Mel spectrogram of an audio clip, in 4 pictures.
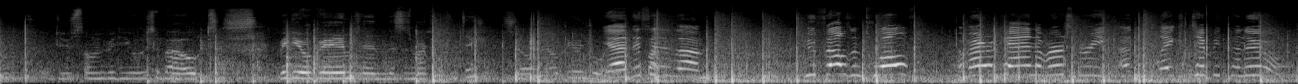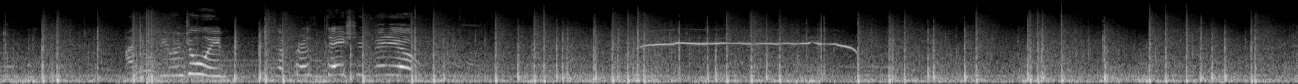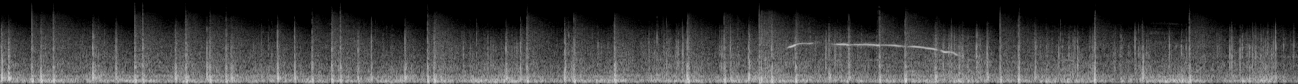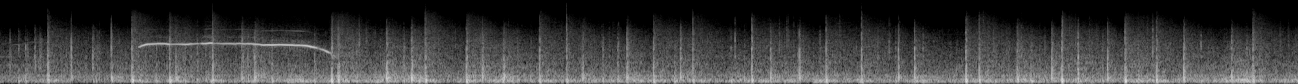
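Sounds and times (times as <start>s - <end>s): fireworks crackling bangs and pops: 0.0s - 51.9s
firework whistles: 19.1s - 22.1s, 33.5s - 35.8s, 37.2s - 42.5s.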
